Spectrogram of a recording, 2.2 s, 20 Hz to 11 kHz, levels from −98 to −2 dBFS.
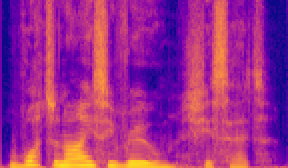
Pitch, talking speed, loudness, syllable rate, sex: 210 Hz, 165 wpm, -15 LUFS, 4.1 syllables/s, female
